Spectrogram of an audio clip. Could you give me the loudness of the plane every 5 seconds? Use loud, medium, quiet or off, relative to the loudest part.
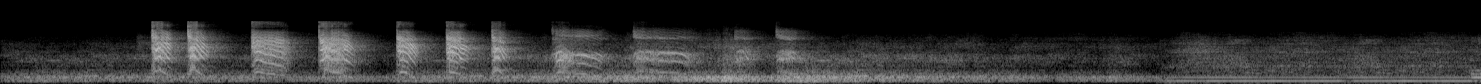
medium, loud, medium.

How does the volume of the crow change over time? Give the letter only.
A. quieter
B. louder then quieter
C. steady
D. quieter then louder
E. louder
A.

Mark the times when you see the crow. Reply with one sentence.
You can hear the crow from 1.5 to 8.0 s.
